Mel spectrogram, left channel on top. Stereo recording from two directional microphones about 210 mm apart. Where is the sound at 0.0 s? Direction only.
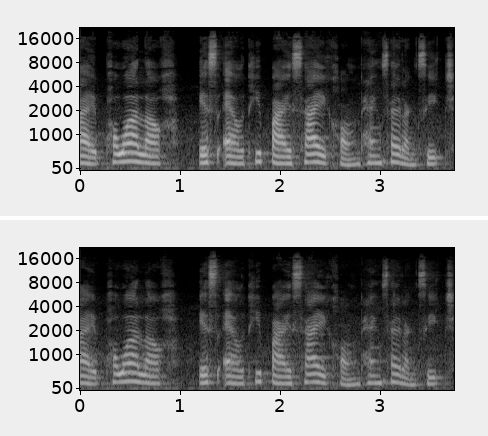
20° left (ahead or behind).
